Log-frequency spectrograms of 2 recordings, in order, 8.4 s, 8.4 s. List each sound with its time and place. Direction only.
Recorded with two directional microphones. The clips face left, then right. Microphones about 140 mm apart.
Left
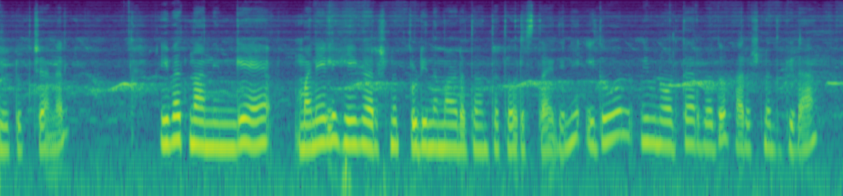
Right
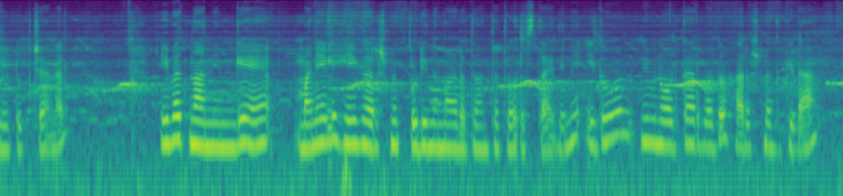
0.3 s speech: 30° left (ahead or behind)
